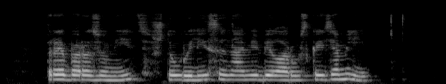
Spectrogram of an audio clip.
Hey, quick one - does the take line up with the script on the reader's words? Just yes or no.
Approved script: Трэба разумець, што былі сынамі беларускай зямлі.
yes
